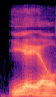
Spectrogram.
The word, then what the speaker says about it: EAL: EAL stands for the Eclectic Academy of Learning. And you pronounce it just like the letters E A L.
